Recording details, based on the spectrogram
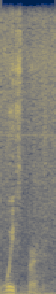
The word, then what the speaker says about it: WSPR: Aunque en inglés esta abreviatura se pronuncia como whisper, que significa susurro.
